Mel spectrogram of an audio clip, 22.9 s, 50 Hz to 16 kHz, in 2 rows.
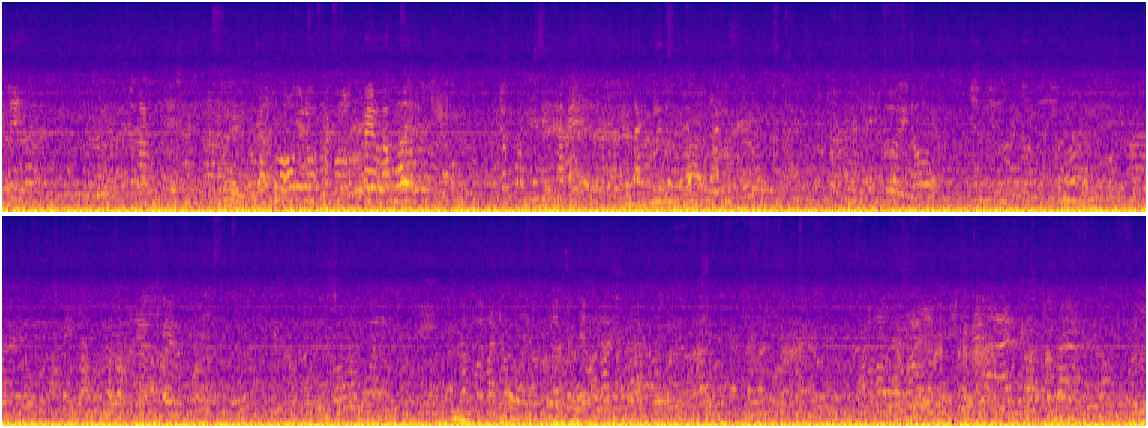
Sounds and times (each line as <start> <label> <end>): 0.0 First boat arrives with the sardines 22.8
0.0 people discussing about the price and quantity 22.8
